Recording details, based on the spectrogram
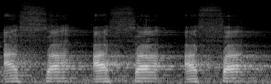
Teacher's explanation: kita coba ucapin Asa Asa itu sampai kita bener-bener luas ngucapinnya lidahnya harus keluar kalau lidahnya nggak keluar jadinya Sin nantinya itu salah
